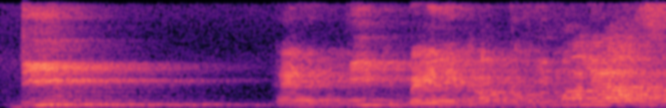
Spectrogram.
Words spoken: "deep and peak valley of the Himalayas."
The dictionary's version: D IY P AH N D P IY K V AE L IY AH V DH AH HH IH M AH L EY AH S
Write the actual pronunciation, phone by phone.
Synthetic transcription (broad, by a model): D IY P AH N D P IY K B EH L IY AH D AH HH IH M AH L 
